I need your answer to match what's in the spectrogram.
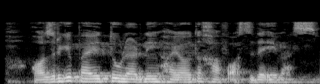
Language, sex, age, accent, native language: Uzbek, male, 19-29, Andijon, Uzbek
